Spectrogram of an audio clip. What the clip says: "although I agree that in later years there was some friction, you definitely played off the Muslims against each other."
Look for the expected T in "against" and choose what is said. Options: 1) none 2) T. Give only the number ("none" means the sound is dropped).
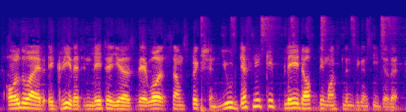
1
